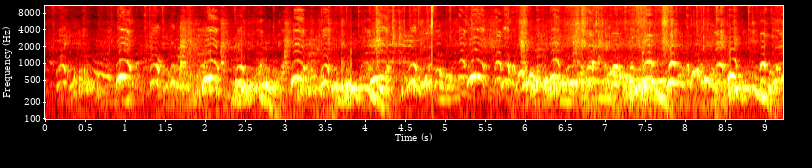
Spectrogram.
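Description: A flock of pigeons bred for sale in Bangladesh coos continuously nearby, many overlapping rolling coos forming a dense, steady chorus throughout.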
